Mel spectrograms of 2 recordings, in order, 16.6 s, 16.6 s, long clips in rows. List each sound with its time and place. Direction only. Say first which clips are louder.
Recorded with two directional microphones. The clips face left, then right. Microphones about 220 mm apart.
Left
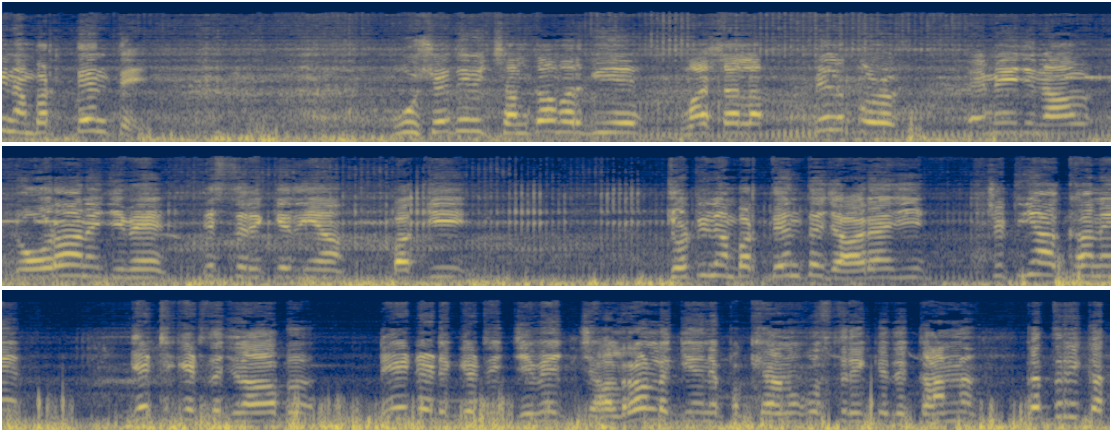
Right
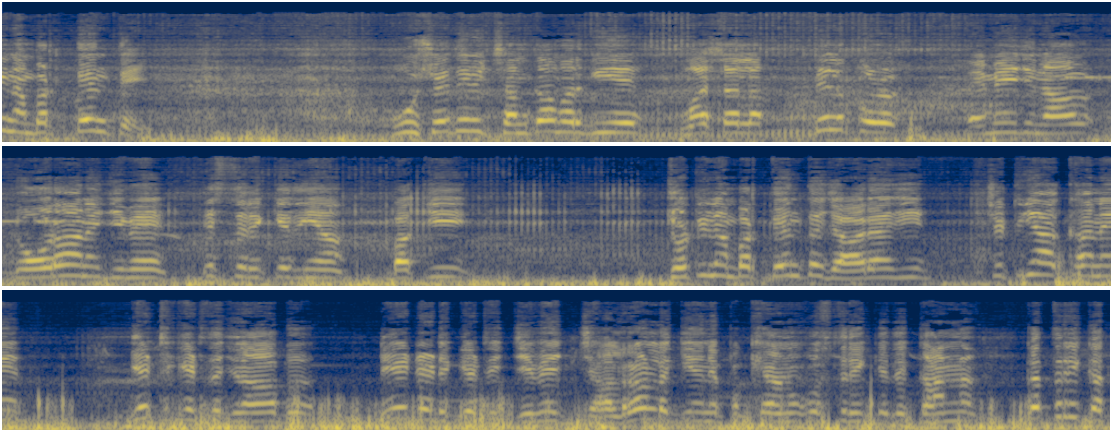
0.0 s speech: right 3 dB; 40° right (ahead or behind)
2.0 s speech: right 2 dB; 35° right (ahead or behind)
4.8 s speech: right 4 dB; 35° right (ahead or behind); by 16.6 s 15° right (ahead or behind)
